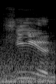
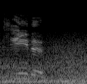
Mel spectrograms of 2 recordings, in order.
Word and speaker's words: Kian: Oh, Kian, not Keenan. I'm so sorry. I've been pronouncing Keenan this whole time. It's Kian.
